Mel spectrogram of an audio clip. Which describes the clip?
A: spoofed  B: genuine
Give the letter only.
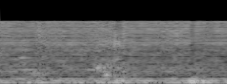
A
